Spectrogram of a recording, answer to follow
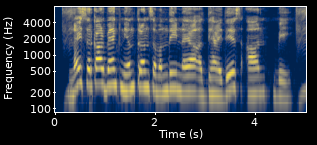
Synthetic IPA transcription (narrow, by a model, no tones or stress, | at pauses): nɐjsɐɾkaːɾbɛ̃ːŋknijənt̪ɾənsɐ̃mbənd̪ʱinɐjaɐd̪ʱjaːjd̪eːsaːnbeː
